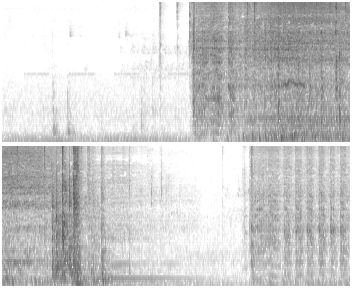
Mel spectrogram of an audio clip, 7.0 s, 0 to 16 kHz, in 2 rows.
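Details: 1986 Toyota Supra, long-idle revival, out of ether: starter cranks at a steady rhythm and it briefly tries to catch but never runs; no fuel pump heard, owner suspects a gummed-up fuel pump.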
